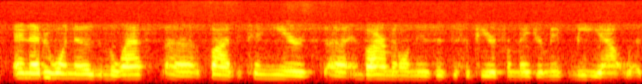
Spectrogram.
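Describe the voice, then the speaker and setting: This woman speaks in an Alabama accent. Her pace is fairly quick. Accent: Southern US (Alabama). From Alabama, US South. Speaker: environmental news site editor and radio show host. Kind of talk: interview.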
